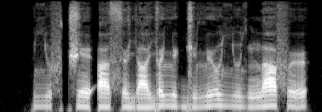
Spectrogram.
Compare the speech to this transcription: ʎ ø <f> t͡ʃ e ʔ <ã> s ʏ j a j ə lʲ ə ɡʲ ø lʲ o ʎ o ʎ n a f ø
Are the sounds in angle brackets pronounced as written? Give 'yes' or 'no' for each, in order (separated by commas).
yes, no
